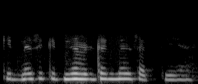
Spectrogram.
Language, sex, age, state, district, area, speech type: Hindi, female, 18-30, Uttar Pradesh, Jaunpur, rural, conversation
